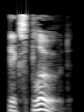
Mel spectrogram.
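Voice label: "explode", English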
